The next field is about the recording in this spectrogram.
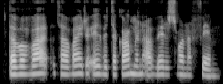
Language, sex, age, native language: Icelandic, female, 11, Icelandic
